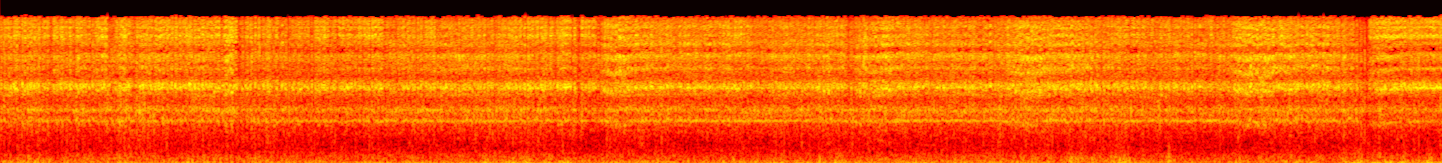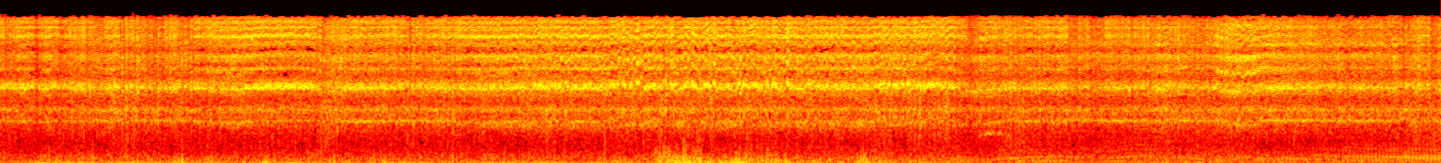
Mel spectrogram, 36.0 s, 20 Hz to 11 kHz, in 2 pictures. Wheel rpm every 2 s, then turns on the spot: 230, 230, 230, 230, 230, 230, 230, 230, 230, 240, 230, 230, 210, 210, 220, 230, 230, 230.
none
